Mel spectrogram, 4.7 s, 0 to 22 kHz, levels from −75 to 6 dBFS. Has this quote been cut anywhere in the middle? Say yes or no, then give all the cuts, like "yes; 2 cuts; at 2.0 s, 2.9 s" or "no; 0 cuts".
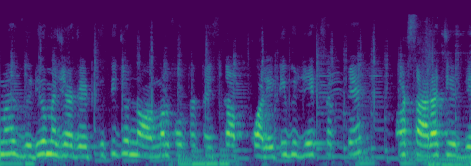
no; 0 cuts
